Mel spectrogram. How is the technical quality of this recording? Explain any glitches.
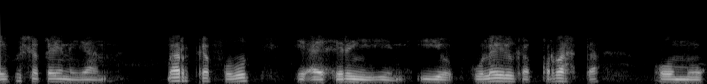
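The quality is poor, with GSM full-rate codec damage running through the whole speech clip. It models the vocal tract and drives it with coarse, regularly spaced pulses, which fits a 13 kbps rate. This gives a buzzy, gravelly roughness, and nothing passes above 3.8 kHz, with a 200 Hz to 3.7 kHz line band. A plain telephone band-limit would sound muffled but clean. The grainy buzz marks this as codec damage.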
